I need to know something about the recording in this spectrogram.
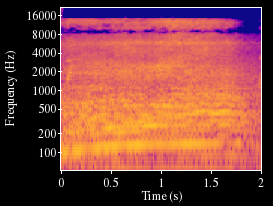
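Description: A car's engine running close by, a steady low hum that drowns the street for a moment, then fades just before the end.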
